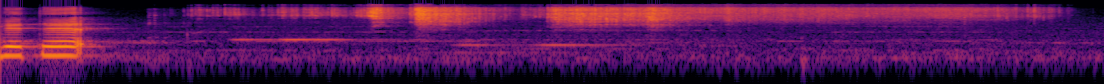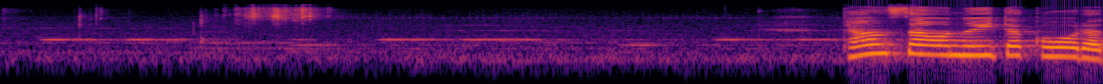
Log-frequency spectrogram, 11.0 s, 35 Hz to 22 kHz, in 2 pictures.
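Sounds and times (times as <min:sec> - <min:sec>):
rice poured into metal pot: 0:01.0 - 0:05.3.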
